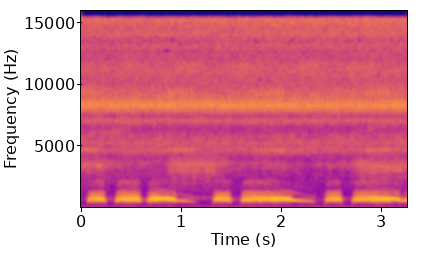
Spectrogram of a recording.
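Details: Spotted dove in ngeruk calling, used for luring wild birds: rapid run of rough, throaty coos, some ending in a falling drawl, nearly continuous, with a thin high electronic tone behind.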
